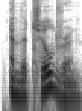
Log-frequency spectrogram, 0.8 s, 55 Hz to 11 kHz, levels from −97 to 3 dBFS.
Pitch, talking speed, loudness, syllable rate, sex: 115 Hz, 220 wpm, -16 LUFS, 6.2 syllables/s, male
